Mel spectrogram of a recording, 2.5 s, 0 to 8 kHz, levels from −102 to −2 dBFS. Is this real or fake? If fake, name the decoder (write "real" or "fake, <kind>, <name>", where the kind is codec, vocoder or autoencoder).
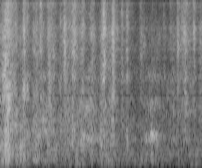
fake, vocoder, HiFi-GAN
